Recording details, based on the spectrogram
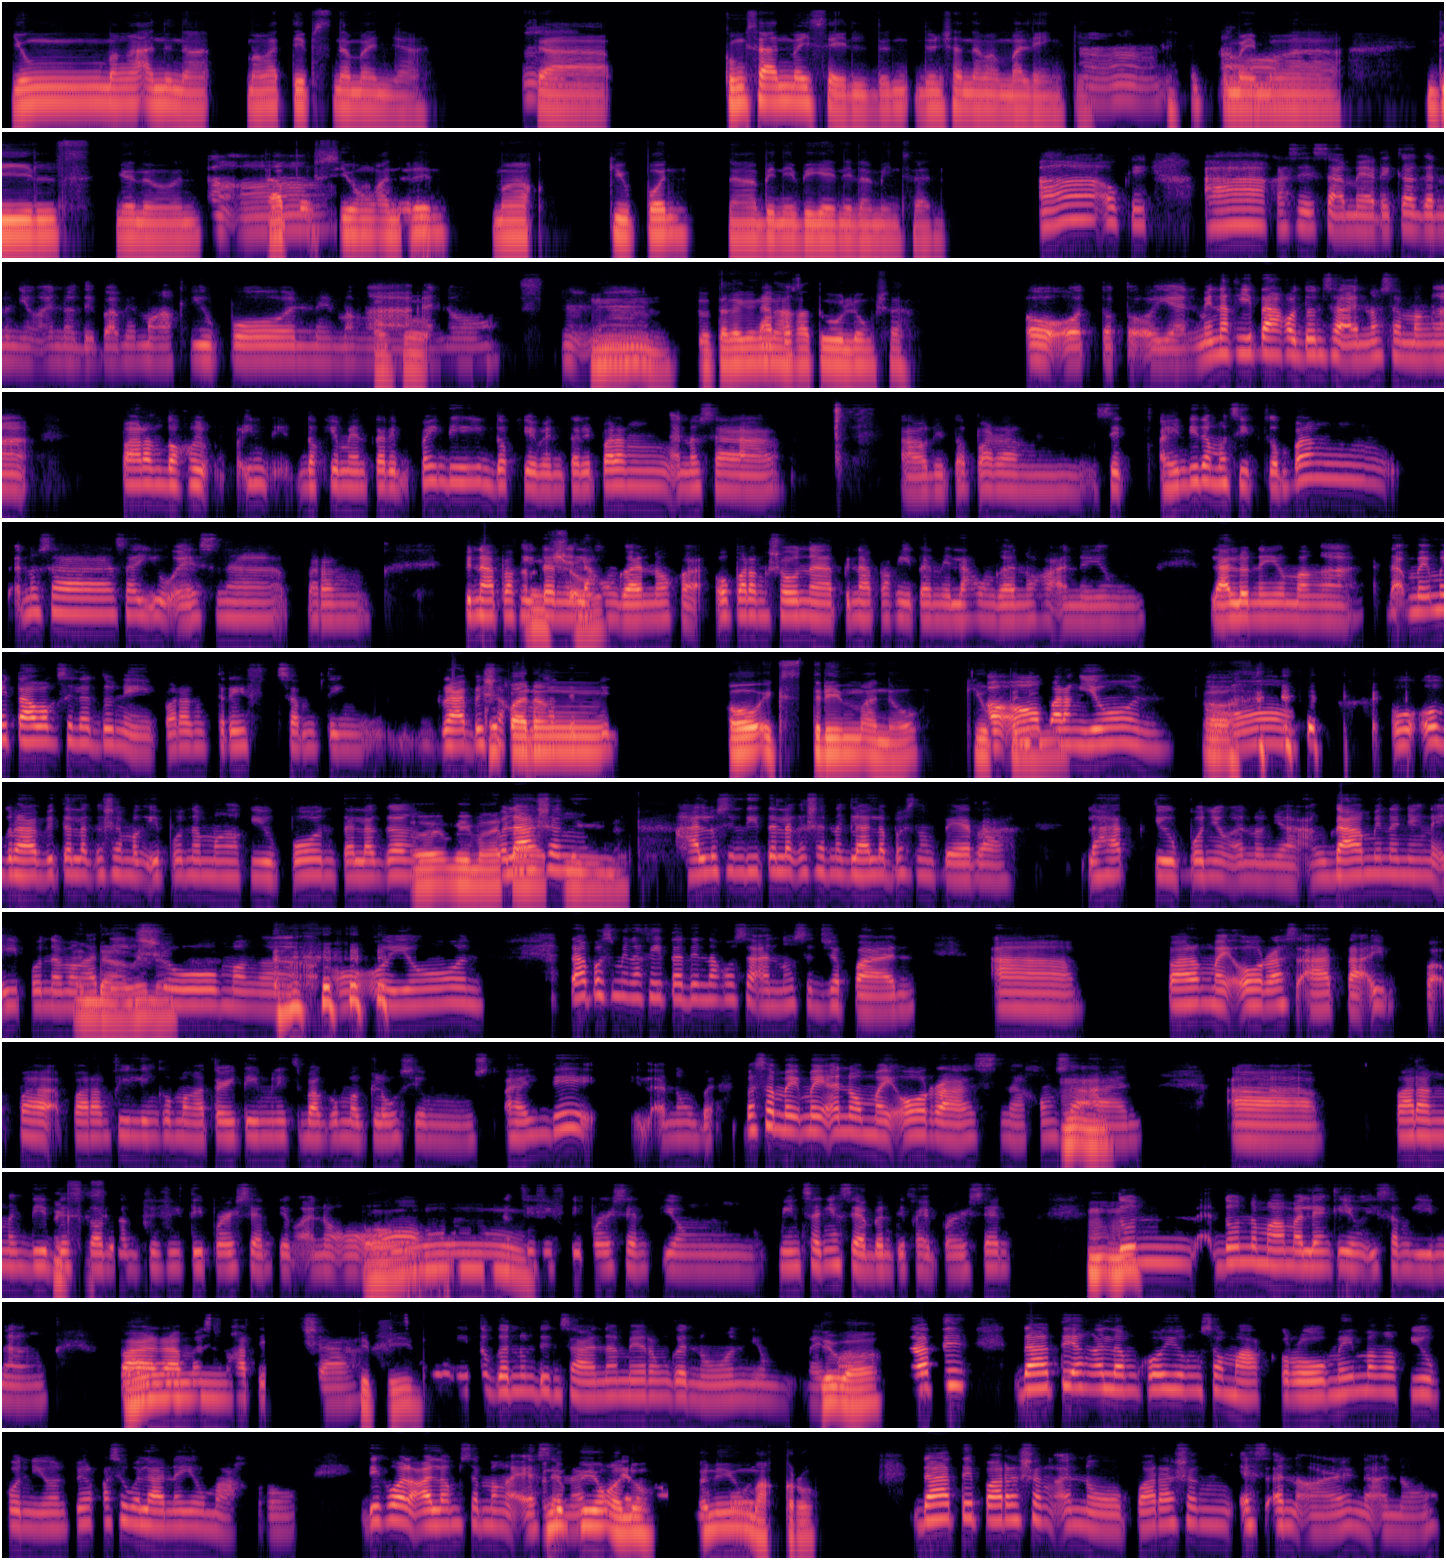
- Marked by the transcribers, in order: chuckle; tsk; tapping; in English: "thrift something"; laugh; laugh; drawn out: "Oh"; other noise
- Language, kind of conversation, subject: Filipino, unstructured, Ano ang mga paraan mo para makatipid sa pang-araw-araw?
